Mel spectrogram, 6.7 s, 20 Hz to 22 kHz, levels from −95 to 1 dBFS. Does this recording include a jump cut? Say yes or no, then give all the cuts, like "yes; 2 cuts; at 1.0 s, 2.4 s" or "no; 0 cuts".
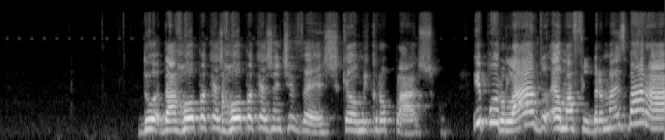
yes; 2 cuts; at 2.2 s, 5.0 s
